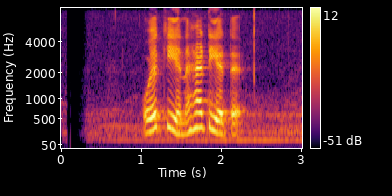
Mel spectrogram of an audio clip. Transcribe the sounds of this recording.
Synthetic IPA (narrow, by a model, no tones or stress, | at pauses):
ojəkijənəɦæʈijəʈə̰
